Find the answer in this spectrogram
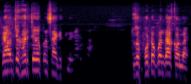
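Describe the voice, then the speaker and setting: A man's voice: sits high, a little fast, a little hiss or hum, low-quality recording. Young man, pleading. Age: young adult. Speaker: college boy in a comedy sketch. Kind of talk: acted comedy sketch dialogue.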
